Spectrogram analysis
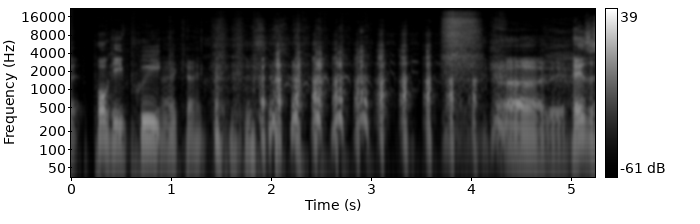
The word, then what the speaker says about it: Puig: No, don't call him Pig. Puig. Yeah, I know. Puig. I said Puig.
